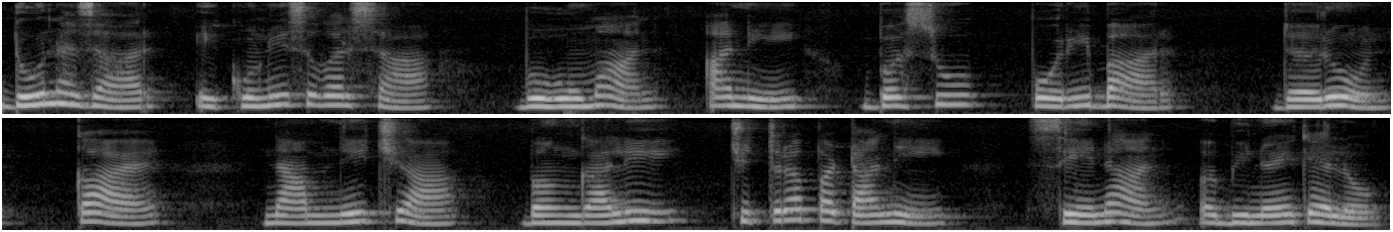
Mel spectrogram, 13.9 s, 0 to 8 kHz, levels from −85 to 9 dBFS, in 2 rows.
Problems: none marked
